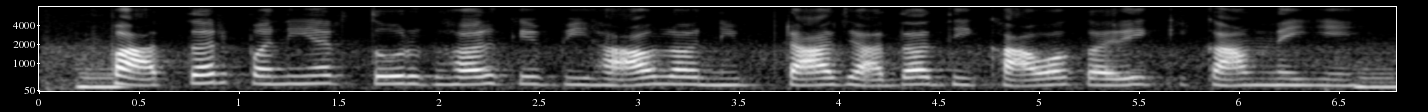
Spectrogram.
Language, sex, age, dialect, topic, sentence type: Chhattisgarhi, female, 60-100, Central, banking, statement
